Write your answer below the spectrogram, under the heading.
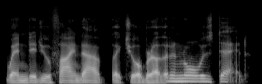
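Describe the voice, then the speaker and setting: A man voicing a detective chief inspector in an audiobook, quiet, measured and persistent in his questioning. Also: deep voice, expressive, clean tone, no echo, voice pushed down. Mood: polite, probing. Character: calm, probing male detective chief inspector.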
